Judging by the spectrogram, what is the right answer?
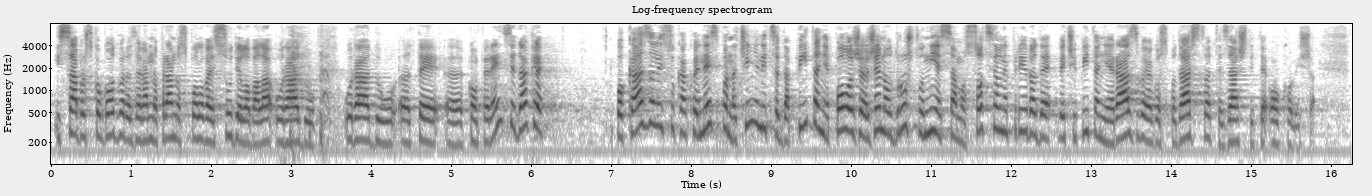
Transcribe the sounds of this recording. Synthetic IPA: issaːbo̞ɾsko̞ɡo̞d̪̚bo̞ɾazaɾaʋno̞pɾaːʋnost̪po̞lˠo̞ʋajesud̪jelˠo̞ʋalaʔuɾaːd̪u | uɾaːd̪ut̪e̞ko̞nfe̞ɾe̞nt̪sije̞d̪akle̞ | po̞kaːzalisukako̞je̞ne̞spo̞ɾnat͡ʃiɲe̞nit̪sad̪apiːt̪aɲe̞po̞lo̞ʒajaʒe̞naud̪ɾuːʃt̪ʋunije̞samo̞so̞t̪sijalˠne̞pɾiːɾo̞d̪e̞ʋe̞t͡ɕipiːt̪aɲe̞ɾaːzʋo̞jaɡo̞spo̞d̪aːɾst̪ʋat̪e̞zaːʃt̪it̪e̞ʔo̞ko̞liʃa̰

